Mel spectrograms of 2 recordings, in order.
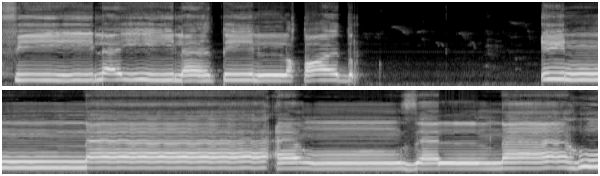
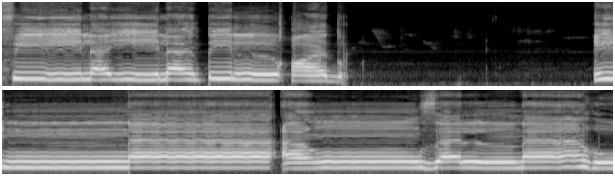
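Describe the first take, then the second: Both takes have the same delivery.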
